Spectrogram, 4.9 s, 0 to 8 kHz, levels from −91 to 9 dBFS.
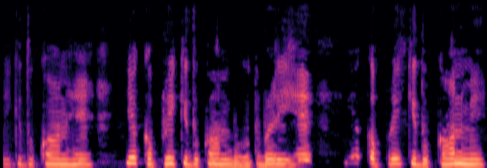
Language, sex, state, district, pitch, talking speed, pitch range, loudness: Hindi, female, Bihar, Saran, 230 Hz, 195 wpm, 225-255 Hz, -16 LUFS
